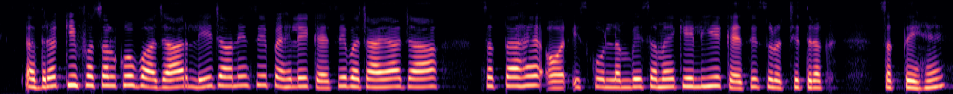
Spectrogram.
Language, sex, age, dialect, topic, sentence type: Hindi, female, 25-30, Garhwali, agriculture, question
